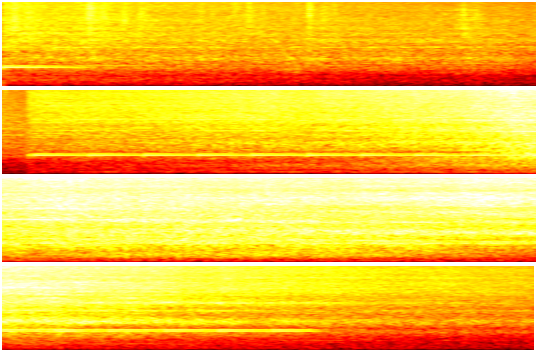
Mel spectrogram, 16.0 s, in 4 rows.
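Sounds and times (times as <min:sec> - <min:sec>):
steady high whine: 0:00.0 - 0:01.0, 0:04.2 - 0:16.0
train wheels rumbling on rails: 0:00.0 - 0:16.0.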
